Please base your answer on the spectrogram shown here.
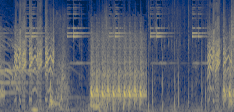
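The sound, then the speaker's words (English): Rapid shots from a pachinko weapon in a video game, fired between shield moves: many quick, bright popping bursts in clusters, layered over steady game tones and chiming effects. “Shield, shoot, shield, shoot. I'm going to use this pachinko to ruin Carla's day.”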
